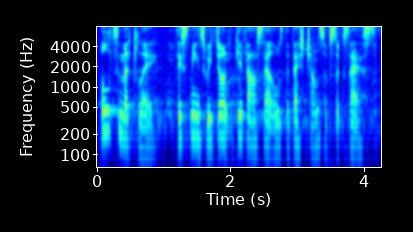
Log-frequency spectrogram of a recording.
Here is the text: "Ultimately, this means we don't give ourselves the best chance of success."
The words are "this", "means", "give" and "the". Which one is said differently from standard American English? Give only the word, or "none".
none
